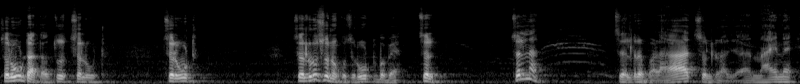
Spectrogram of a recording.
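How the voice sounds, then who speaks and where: A man coaxing and doting on his pet cat in soft baby talk, repeating gentle pleas over and over. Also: on the low side, sing-song, a little slow, long pauses, slightly rough. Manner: repeats soft pleading commands. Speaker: cat owner vlogger. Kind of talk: casual home pet vlog.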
